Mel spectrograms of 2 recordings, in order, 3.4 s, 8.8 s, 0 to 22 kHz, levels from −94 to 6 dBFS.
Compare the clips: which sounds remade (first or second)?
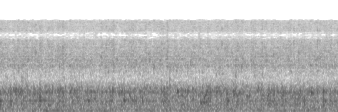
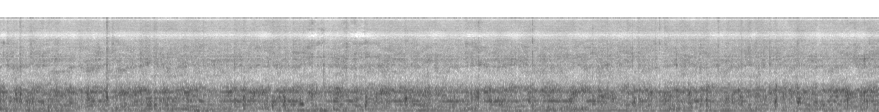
second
